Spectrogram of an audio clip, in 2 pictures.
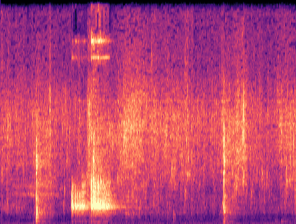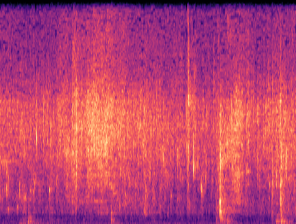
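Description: Green chillies dropped into a chicken white karahi sizzle quietly in the pan, with soft stirring scrapes and a few sharper bursts of spitting oil coming through a low, steady fry.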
